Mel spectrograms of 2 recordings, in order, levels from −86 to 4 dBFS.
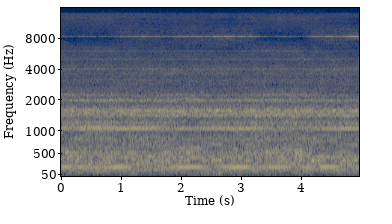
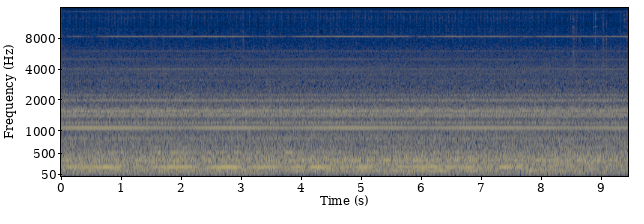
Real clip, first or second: second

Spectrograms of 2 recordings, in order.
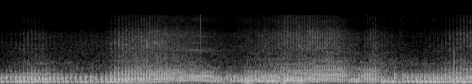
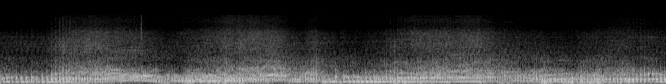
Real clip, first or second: first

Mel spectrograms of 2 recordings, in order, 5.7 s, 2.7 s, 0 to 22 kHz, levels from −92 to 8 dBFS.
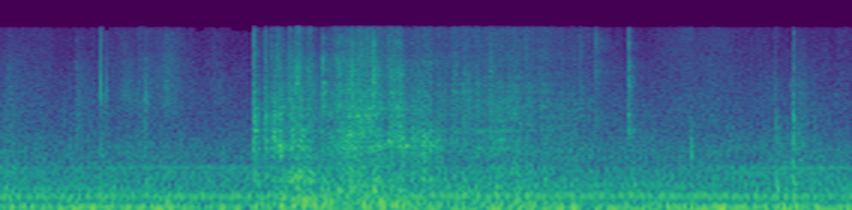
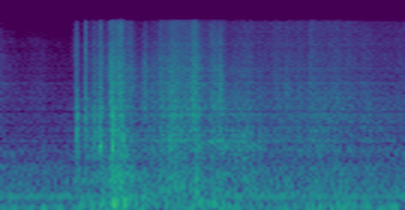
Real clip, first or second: first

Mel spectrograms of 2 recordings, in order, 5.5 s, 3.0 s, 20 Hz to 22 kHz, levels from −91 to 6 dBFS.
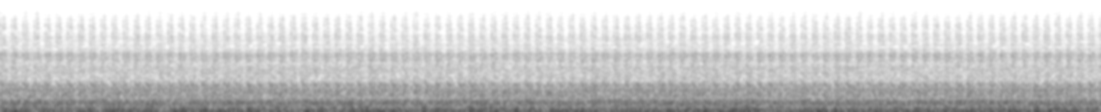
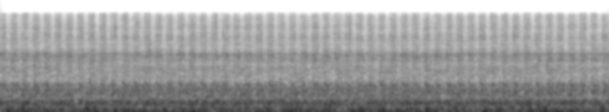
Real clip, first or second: first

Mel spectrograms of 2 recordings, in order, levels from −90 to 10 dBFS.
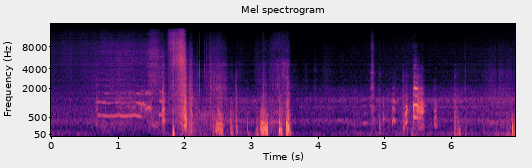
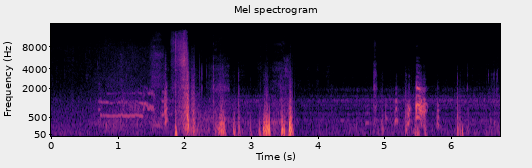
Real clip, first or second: second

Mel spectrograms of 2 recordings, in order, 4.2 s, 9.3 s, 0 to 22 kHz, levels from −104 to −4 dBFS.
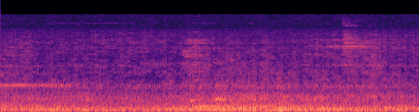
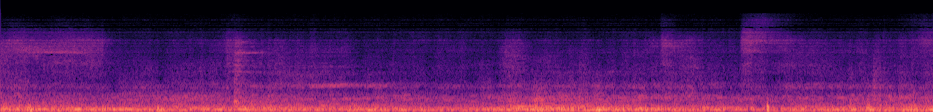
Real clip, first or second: first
